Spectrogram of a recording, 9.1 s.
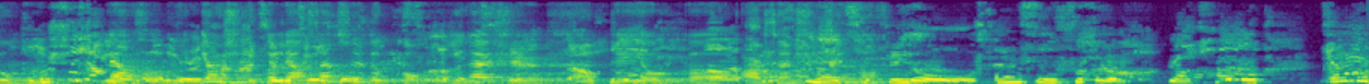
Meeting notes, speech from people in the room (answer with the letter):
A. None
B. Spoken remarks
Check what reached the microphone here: B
